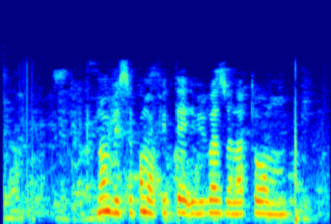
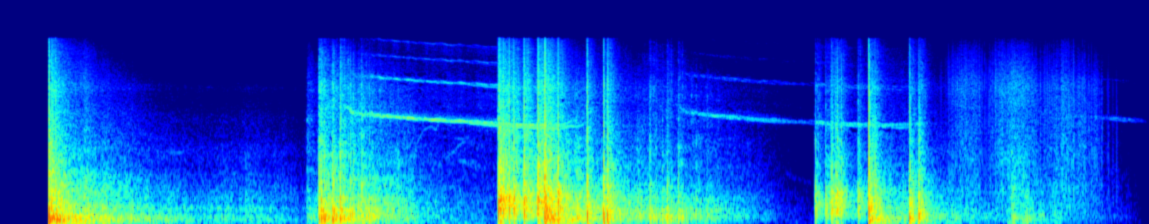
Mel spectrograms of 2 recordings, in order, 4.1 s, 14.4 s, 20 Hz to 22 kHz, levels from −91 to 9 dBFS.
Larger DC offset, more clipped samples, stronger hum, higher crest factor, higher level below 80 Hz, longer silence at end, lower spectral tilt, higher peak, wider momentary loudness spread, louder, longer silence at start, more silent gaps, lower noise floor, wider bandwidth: neither; neither; neither; second, 16 dB vs 24 dB; second, -48 dBFS vs -36 dBFS; second, 0.25 s vs 1.45 s; about the same, -8 dB/octave vs -7 dB/octave; about the same, -2 dBFS vs 0 dBFS; second, 20 LU vs 25 LU; first, -17 LUFS vs -21 LUFS; second, 0.05 s vs 0.6 s; neither; second, -39 dBFS vs -65 dBFS; second, 7.2 kHz vs 11.5 kHz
